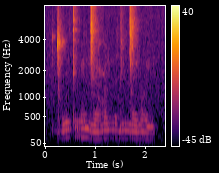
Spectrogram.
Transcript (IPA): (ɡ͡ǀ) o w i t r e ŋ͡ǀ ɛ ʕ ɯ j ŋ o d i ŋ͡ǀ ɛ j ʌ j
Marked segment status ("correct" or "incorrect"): correct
